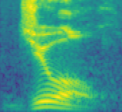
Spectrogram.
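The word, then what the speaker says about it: Joule: What do we call the SAP LLM interface? Is it Julle? Jew J. Yeah. So, Jewel.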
